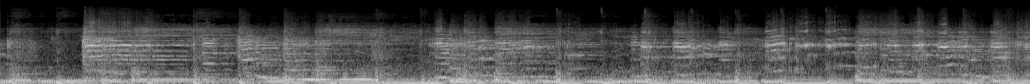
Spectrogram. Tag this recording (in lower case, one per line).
blues
electric guitar
music
musical instrument
plucked string instrument
guitar
strum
